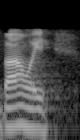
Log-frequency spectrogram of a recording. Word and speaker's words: Bowie: You know, and during their time together, you know, people like Little George of Little Feet, and I mentioned David Bowie, was, and that's really the correct way to pronounce his name if you're in England.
